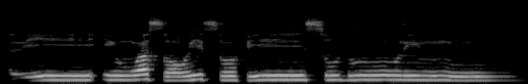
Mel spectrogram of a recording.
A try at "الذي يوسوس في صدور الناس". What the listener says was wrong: সদটা আরেকটু মোটা, ফি সু, মুখটা ভরপুর করে, মনে হবে যে সদ বলতেছেন। সদ বললে মুখটা ভরপুর, একটা ভারী ভারী ভাব নিয়ে আসতে হবে। ফি সুদুরিন নাস, এইভাবে।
